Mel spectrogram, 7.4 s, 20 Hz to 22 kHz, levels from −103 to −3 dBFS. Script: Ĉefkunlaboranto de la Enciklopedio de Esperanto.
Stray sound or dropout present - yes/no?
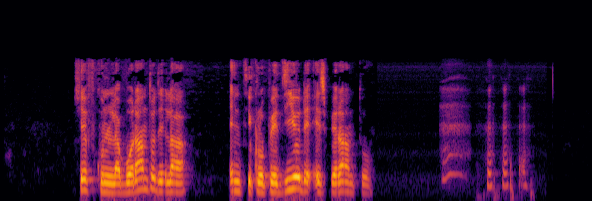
yes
